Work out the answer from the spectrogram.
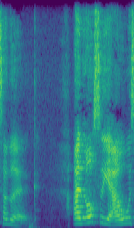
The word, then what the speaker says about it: Southwark: Do you pronounce Southwark, Southwark? No. It's always Southwark.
